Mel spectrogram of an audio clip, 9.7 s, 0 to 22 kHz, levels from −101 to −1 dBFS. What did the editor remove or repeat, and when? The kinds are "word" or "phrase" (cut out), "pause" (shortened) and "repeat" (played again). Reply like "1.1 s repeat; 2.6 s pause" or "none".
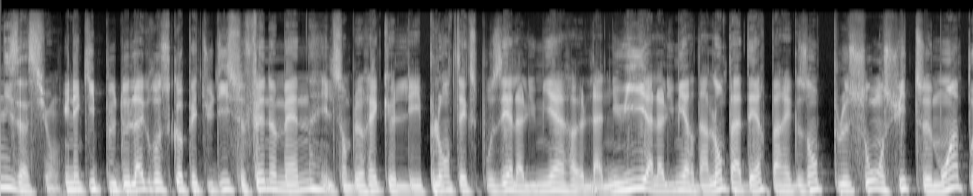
none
